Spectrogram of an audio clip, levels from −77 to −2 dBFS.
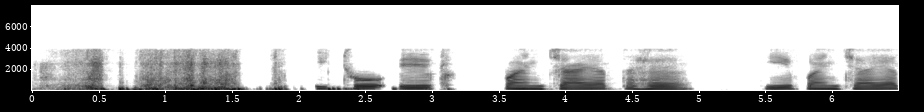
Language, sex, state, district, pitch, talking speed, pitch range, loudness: Hindi, male, Chhattisgarh, Bastar, 145 Hz, 65 wpm, 135-150 Hz, -17 LUFS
